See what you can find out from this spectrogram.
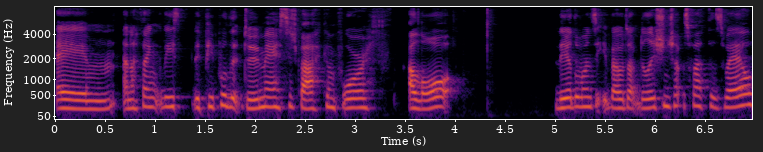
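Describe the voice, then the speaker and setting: A woman's fairly high voice in a Scottish accent, with ordinary pitch variation and a moderate pace, in a very clean recording with a silent background. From west coast of Scotland. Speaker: podcast co-host, theme park trip planner. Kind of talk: casual chat.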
